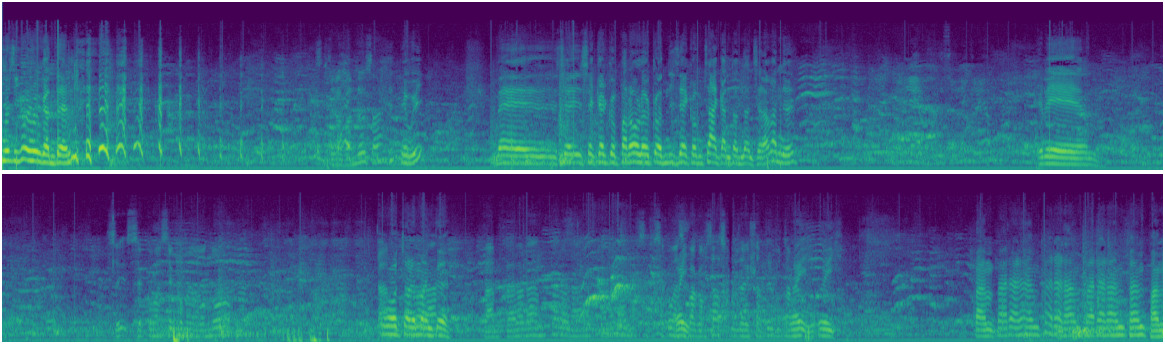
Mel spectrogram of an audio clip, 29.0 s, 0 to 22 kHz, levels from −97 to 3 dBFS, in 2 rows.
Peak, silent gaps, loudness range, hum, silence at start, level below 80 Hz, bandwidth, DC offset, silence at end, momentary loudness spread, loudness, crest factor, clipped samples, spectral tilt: -6 dBFS; none; 9 LU; none; 0 s; -42 dBFS; 13 kHz; under 0.1%; 0 s; 18 LU; -24 LUFS; 18 dB; under 0.1%; -7.5 dB/octave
